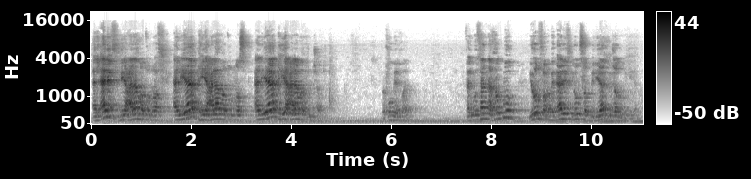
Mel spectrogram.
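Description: A man teaching an Arabic grammar lesson in a classroom, asking his students questions and slowing down on the example phrases. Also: fairly high pitch, animated, a little hiss or hum. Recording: echoey room from far off.

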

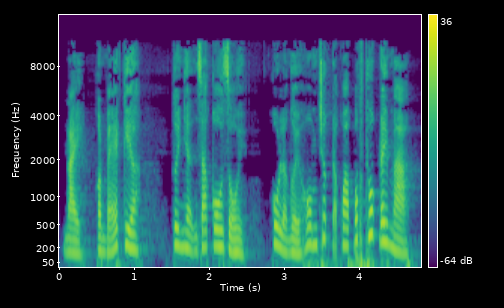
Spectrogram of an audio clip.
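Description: A man's voice: high voice, big pitch swings, a little fast. A woman voicing a village herbal healer who recognizes a girl. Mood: accusing. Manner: accusing.

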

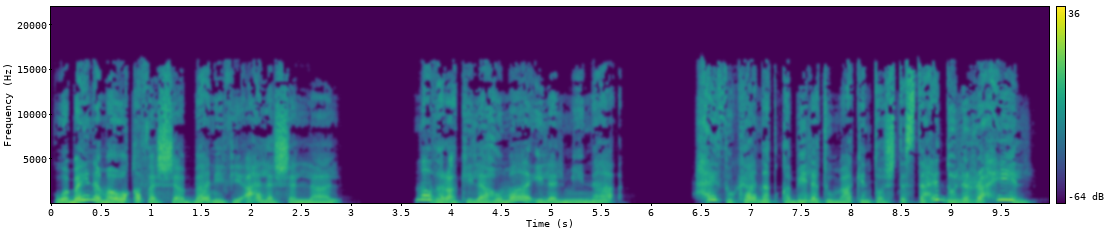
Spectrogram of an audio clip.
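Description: Expressive high-voiced woman storyteller. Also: normal speed, dry recording, studio quality. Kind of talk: children's story narration.

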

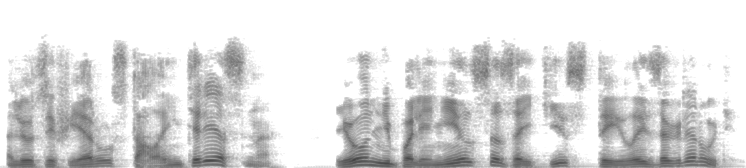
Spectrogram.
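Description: A man narrating an audiobook with steady, measured storytelling. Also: lowish voice, dull audio. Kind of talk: scripted narration.

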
